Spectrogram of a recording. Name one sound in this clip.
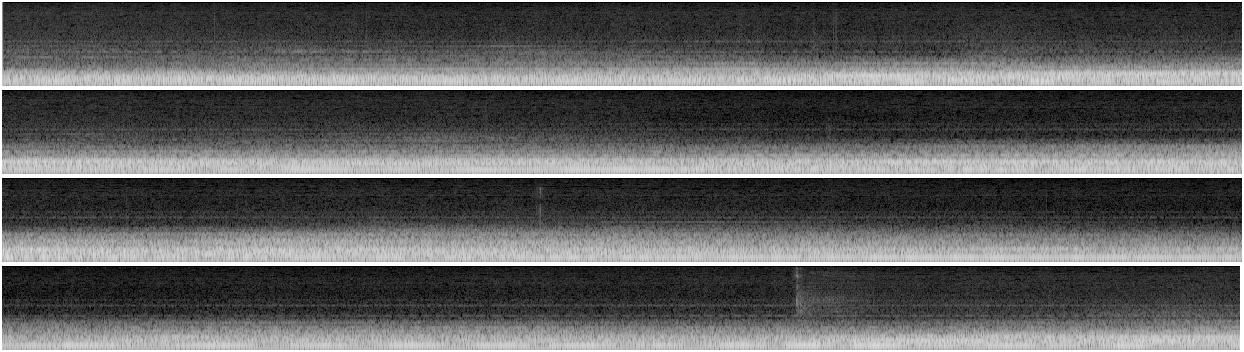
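A large gong hums and swells in deep, shimmering waves.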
